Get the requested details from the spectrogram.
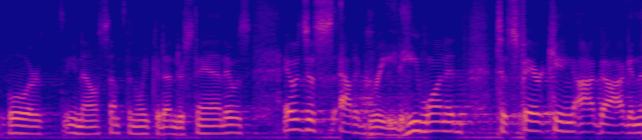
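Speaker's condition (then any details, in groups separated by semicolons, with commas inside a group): No condition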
